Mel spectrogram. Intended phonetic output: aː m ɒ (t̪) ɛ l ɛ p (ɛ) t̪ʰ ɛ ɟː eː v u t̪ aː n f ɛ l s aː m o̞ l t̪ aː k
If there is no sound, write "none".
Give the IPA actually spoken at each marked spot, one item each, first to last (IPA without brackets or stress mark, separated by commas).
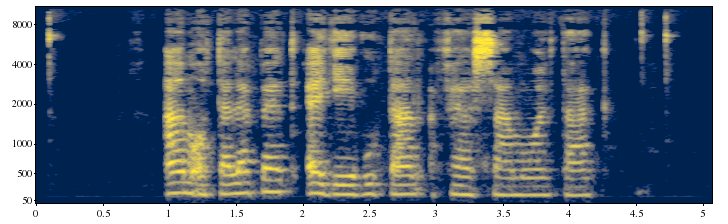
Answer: t̪, ɛ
